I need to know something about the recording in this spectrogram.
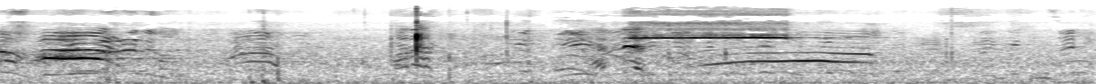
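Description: Young boys shout across an open outdoor field.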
